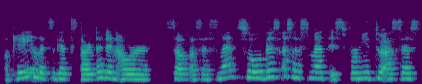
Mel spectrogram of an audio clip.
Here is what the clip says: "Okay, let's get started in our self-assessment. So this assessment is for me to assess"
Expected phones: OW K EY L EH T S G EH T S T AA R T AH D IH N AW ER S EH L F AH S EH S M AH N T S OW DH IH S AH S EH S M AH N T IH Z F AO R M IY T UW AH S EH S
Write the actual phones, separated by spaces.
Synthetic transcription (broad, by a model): OW K EY L EH T S G EH T S T AA R T AH D IH N AW ER S EH L F AH S EH S M AH N T S OW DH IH S AH S EH S M AH N T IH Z F AO R M IY T UW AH S EH S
